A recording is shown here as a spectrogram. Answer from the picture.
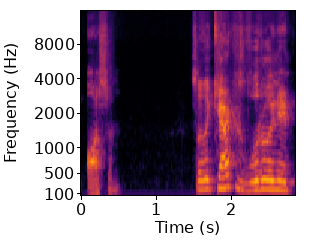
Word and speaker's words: Ah Sahm: But the way Bruce Lee's accent works, the character's name sounds like he's saying awesome.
